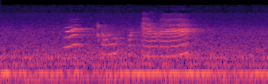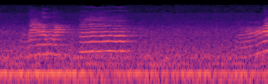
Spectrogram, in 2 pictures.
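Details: Home-kept parrot talking in Malayalam: several short voiced phrases with rising and gliding tones and bright overtones, spaced by brief pauses, ending on an upward sweep, over a faint steady hum.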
